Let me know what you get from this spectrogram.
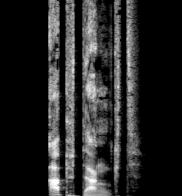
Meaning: inflection of abdanken: 1. third-person singular dependent present 2. second-person plural dependent present
- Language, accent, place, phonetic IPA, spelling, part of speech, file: German, Germany, Berlin, [ˈapˌdaŋkt], abdankt, verb, De-abdankt.ogg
